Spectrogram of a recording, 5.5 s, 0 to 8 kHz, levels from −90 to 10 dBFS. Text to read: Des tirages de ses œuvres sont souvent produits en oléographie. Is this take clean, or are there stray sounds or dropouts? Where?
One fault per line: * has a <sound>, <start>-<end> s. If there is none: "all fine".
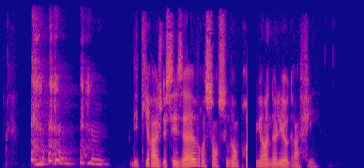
* has a cough, 0.4-1.6 s
* has a dropout, 3.7-3.8 s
